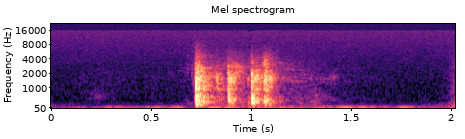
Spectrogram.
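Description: A telephone receiver being put down on its cradle as the call ends: a short cluster of clicks and clunks about three quarters of a second in.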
